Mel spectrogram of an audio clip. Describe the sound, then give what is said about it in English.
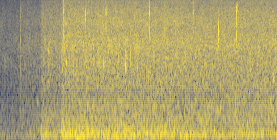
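Water trickles steadily beneath rocks on a mountainside, a continuous hissing wash with faint scattered drips, growing slightly fuller after a moment, with no voices. “He lowers his head into the depression he's dug and listens to the water.”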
